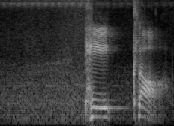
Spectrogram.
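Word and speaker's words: éclat: c l a t a claw stress is on k second syllable you must know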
